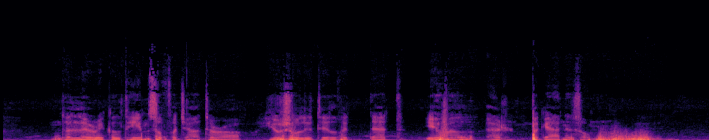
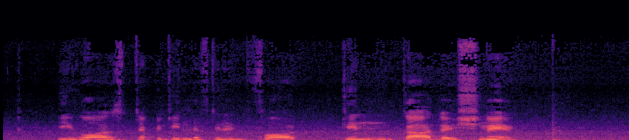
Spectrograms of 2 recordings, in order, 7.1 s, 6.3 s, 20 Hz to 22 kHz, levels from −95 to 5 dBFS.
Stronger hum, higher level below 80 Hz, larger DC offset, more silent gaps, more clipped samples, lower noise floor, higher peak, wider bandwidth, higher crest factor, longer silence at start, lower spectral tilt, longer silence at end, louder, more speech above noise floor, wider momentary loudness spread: neither; first, -42 dBFS vs -54 dBFS; neither; neither; neither; about the same, -56 dBFS vs -54 dBFS; first, -4 dBFS vs -12 dBFS; second, 11 kHz vs 16.5 kHz; first, 30 dB vs 18 dB; about the same, 0.1 s vs 0.1 s; about the same, -6.5 dB/octave vs -6.5 dB/octave; first, 0.3 s vs 0 s; second, -34 LUFS vs -31 LUFS; about the same, 23 dB vs 24 dB; second, 13 LU vs 20 LU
